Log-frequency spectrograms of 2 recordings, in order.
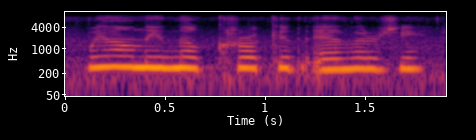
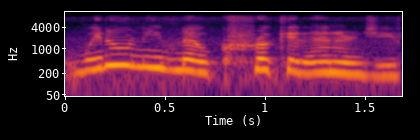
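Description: First: Higher put-on voice; playful mock voice. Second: Said in the usual way. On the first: Reader joking about a crooked setup, playful mock voice. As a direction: repeat it in a higher, silly voice. Mock repeat of own phrase.

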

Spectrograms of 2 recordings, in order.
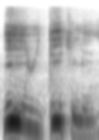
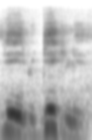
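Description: First: Hammed-up indignant yell on "This is ridiculous", sharp and strained; imitating an outraged wrestler, first cry louder; mock angry outburst. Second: Said in the usual way. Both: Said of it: "Lashley comes out like".

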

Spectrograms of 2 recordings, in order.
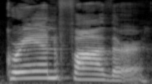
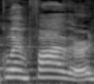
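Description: First: GRANDFATHER lento, "GRAN-fáder", con gr clara; pronunciación correcta. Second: GRANDFATHER dicho "güenfáder", sin la r inicial; pronunciación errónea imitada. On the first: Shown as a demonstration. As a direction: separa despacio GRAN y FATHER en GRANDFATHER. (GRANDFATHER pausado, marcando la r de "gran") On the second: Retold or imitated. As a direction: imita el error: "GÜEN-fader" por GRANDFATHER. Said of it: "no es grandfather ni father de father". (GRANDFATHER mal dicho, con "güen")

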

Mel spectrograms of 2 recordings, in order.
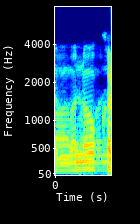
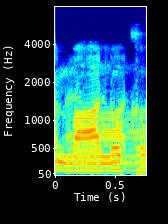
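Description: First: ਮਨੁੱਖ with short first vowel, "manukkh"; wrong short vowel. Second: ਮਾਨੁਖ with long "maa", short "nukh"; long first vowel. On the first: Teacher showing the congregation's misreading, ਮਨੁੱਖ with short "ma". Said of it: "ਨਹੀਂ ਪੜਨਾ ਇਹਨੂੰ". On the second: Teacher modelling for the pupil to repeat, ਮਾਨੁਖ with long "maa". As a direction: stretch the first syllable of ਮਾਨੁਖ. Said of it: "ਮੰਮੇ ਨੂੰ ਕੰਨਾ ਲਾ ਕੇ". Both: Shown as a demonstration.

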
